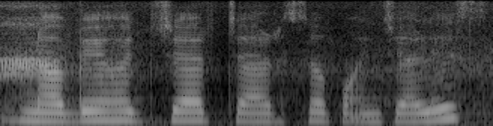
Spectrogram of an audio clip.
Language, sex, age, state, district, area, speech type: Odia, female, 30-45, Odisha, Subarnapur, urban, spontaneous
